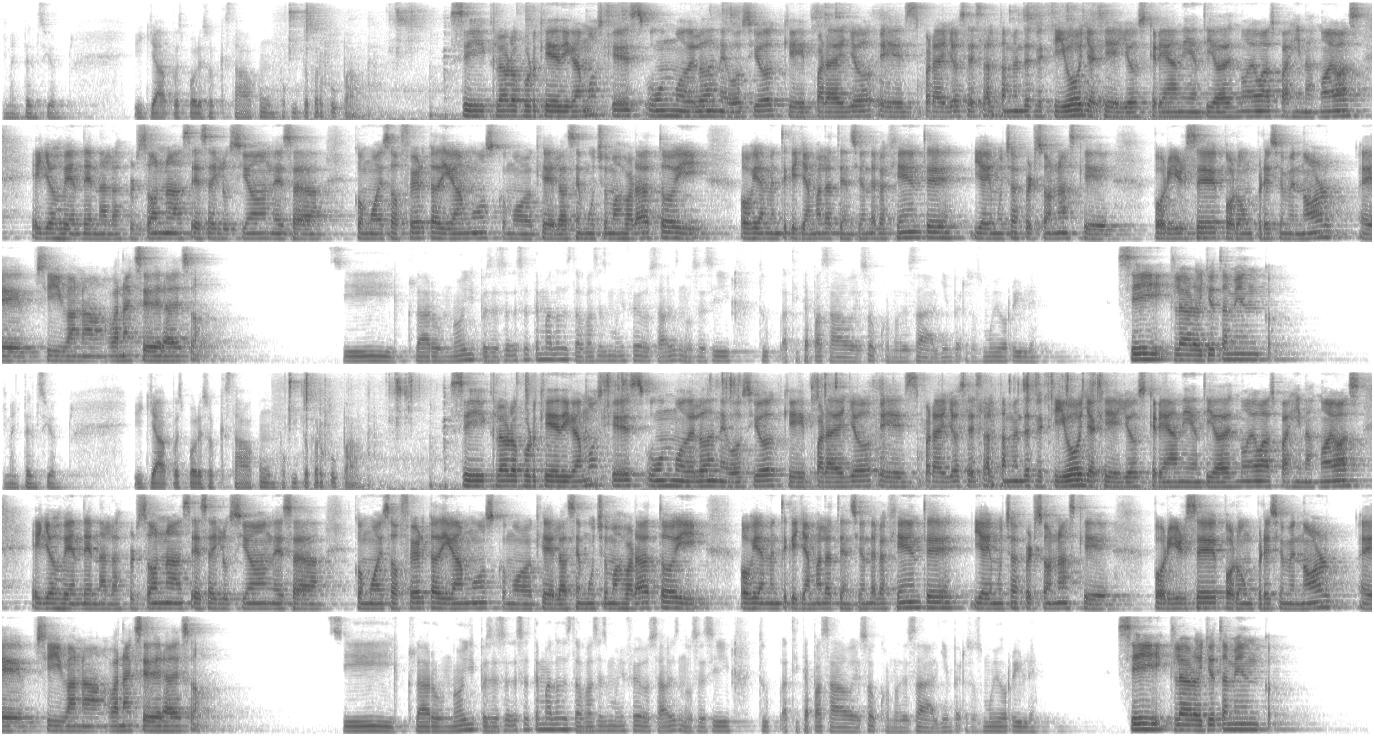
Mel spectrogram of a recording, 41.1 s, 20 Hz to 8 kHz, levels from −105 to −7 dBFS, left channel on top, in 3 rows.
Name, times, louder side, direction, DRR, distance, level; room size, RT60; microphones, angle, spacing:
voice 1, 0.0-3.6 30.7-37.7, right 3 dB, 35° right, 16 dB, 0.4 m, -51 dB
sound 1, 2.7-11.7, right 12 dB, 75° right, 0.9 m, -46 dB
voice 2, 4.5-29.4 38.6-40.1, right 2 dB, 15° right, 9 dB, 0.8 m, -41 dB
13.5 x 10.5 x 3.9 m, 0.94 s
head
